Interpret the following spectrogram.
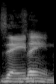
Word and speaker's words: Zayn: Is Zayn.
